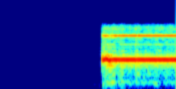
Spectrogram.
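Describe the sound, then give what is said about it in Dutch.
A voicemail beep tone: half a second of silence, then a bright, steady electronic tone that holds until the end. “Gelieve een bericht te laten na de toon.”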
